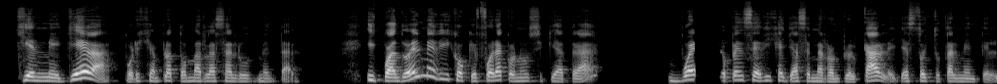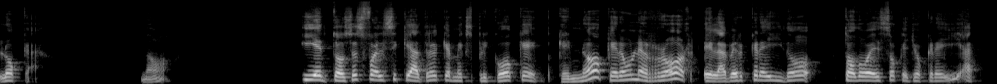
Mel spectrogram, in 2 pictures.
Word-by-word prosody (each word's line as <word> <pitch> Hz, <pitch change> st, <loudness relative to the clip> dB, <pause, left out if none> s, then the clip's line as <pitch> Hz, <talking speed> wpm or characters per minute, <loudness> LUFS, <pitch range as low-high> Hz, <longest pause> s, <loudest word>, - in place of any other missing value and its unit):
quien 185 Hz, -4 st, +2 dB
me 155 Hz, -3 st, -2 dB
lleva, 245 Hz, -, +8 dB
por -, -, -5 dB
ejemplo, 160 Hz, +2 st, -5 dB
a 175 Hz, -, -17 dB
tomar 150 Hz, -1 st, -4 dB
la 155 Hz, -, -1 dB
salud 145 Hz, -2 st, -6 dB
mental. 140 Hz, -1 st, -11 dB, 0.6 s
Y 205 Hz, -2 st, -1 dB
cuando 165 Hz, +1 st, +6 dB
él 375 Hz, -, +5 dB
me 370 Hz, -3 st, +1 dB
dijo 225 Hz, -, -2 dB
que -, -, -3 dB
fuera 185 Hz, +5 st, +1 dB
con 155 Hz, -, -4 dB
un 160 Hz, -, -8 dB
psiquiatra, 145 Hz, -3 st, -6 dB, 0.7 s
bueno, 200 Hz, +9 st, +3 dB, 0.2 s
yo -, -, -7 dB
pensé, 205 Hz, -3 st, -1 dB
dije: 180 Hz, -1 st, -6 dB
"Ya 155 Hz, -, -2 dB
se 160 Hz, 0 st, -5 dB
me 145 Hz, -1 st, -3 dB
rompió 135 Hz, 0 st, -4 dB
el 125 Hz, -1 st, -8 dB
cable, 190 Hz, -1 st, +3 dB
ya 145 Hz, -, -6 dB
estoy 160 Hz, +2 st, -4 dB
totalmente 140 Hz, -3 st, -6 dB
loca", 170 Hz, 0 st, -3 dB, 1.1 s
¿no? -, -, -13 dB, 1.3 s
Y 215 Hz, 0 st, +6 dB
entonces 205 Hz, +2 st, +2 dB
fue 215 Hz, -2 st, +2 dB
el 200 Hz, -, -2 dB
psiquiatra 200 Hz, -4 st, 0 dB
el -, -, -7 dB
que -, -, -3 dB
me 170 Hz, -, -6 dB
explicó 165 Hz, +2 st, -2 dB
que 195 Hz, -4 st, -4 dB
p 160 Hz, -, -26 dB
que 130 Hz, 0 st, -6 dB
no, 310 Hz, -, +2 dB
que 190 Hz, -, -2 dB
era 200 Hz, +1 st, +2 dB
un 225 Hz, +1 st, -2 dB
error 195 Hz, +8 st, +1 dB
el 155 Hz, -3 st, +3 dB
haber 170 Hz, +4 st, +1 dB
creído 190 Hz, 0 st, -3 dB, 0.2 s
todo 185 Hz, 0 st, +3 dB
eso 180 Hz, +3 st, 0 dB
que -, -, -8 dB
yo 165 Hz, 0 st, -7 dB
creía, 160 Hz, -1 st, -7 dB
170 Hz, 180 wpm, -22 LUFS, 155-200 Hz, 1.3 s, lleva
